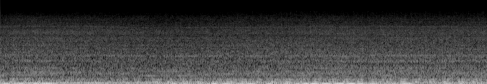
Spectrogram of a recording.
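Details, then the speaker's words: 1990 Mercedes C126 560 SEC, Euro-spec AMG car, long-sitting: idle rises and falls in slow waves (surging) after an idle fix, then corrects itself; owner suspects a sticking injector and hopes cleaning the injectors and driving will fix it. "oh spoke too soon look at that having some weird surges here interesting"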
